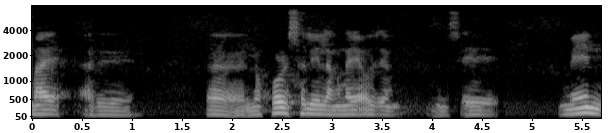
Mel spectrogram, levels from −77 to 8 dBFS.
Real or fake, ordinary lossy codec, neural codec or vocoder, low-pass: fake; none; vocoder, 44.1 kHz, 80 mel bands, Vocos; 7.2 kHz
